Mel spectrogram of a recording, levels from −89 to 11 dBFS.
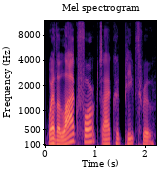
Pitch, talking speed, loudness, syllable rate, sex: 130 Hz, 215 wpm, -18 LUFS, 4.8 syllables/s, male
